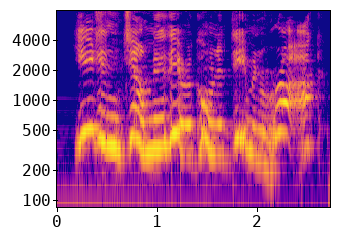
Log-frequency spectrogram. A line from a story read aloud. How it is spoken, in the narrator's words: he yelled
